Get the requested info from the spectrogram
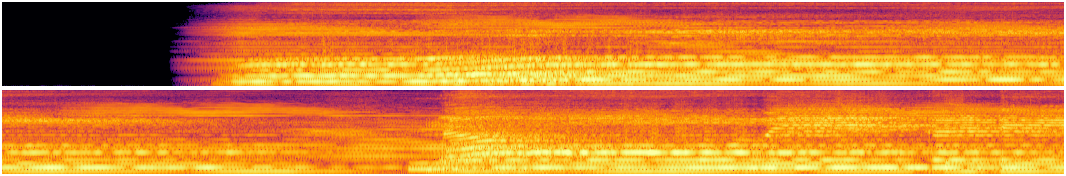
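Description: Indian devotional music with a chanted voice over a steady drone, starting after a second of silence. The voice glides up into held notes, dips briefly about seven seconds in, then comes in again with a new rising phrase.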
